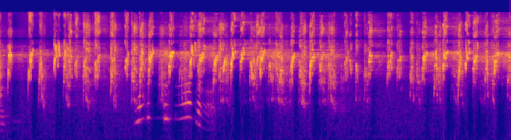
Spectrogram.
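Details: Caged pet parrotlet guarding his blanket, angry when it is touched: continuous fast scratchy high chirps, with a woman speaking softly in the middle.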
